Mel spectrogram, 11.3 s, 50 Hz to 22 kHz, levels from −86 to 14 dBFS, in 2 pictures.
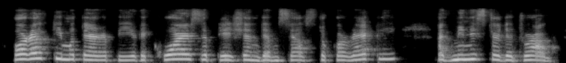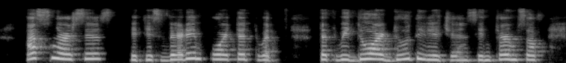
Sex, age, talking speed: female, 50-69, 140 wpm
